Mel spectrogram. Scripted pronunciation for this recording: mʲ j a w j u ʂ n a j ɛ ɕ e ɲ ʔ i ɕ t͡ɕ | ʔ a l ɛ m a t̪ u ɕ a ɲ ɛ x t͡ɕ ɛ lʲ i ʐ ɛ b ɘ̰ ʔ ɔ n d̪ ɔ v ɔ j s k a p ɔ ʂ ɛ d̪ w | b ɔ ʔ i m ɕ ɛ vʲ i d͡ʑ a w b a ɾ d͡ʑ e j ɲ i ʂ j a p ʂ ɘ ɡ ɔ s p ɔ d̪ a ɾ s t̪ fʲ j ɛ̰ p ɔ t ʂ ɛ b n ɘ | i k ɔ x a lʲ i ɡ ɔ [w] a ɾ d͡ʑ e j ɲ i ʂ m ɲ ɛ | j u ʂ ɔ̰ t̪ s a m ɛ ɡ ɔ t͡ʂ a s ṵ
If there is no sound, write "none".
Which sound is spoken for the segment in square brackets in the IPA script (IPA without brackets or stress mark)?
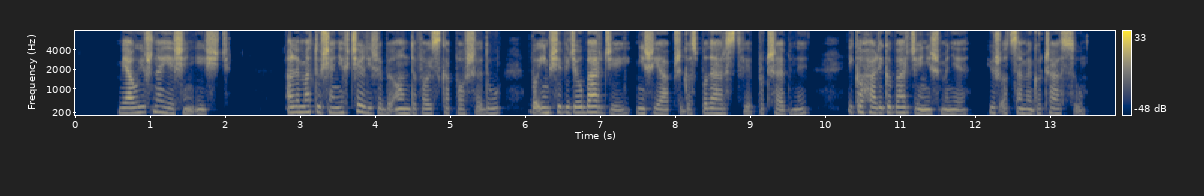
b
